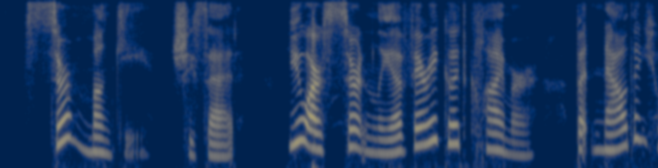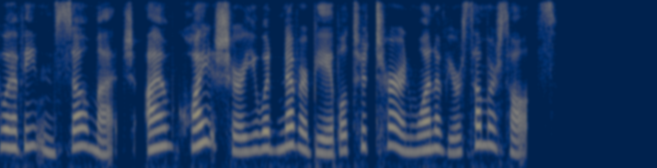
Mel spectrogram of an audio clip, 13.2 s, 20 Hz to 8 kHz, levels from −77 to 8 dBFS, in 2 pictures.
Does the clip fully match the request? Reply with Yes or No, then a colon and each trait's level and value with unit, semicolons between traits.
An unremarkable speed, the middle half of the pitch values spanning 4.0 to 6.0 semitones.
Yes: average, 155 wpm; wide, 5.5 semitones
